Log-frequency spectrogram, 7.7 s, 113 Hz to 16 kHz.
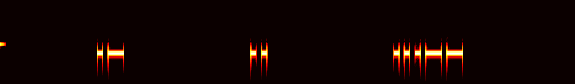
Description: Morse code, heard as a keyed tone, about 17 wpm, spaced as for 5 wpm, 700 Hz. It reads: AI3
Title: USA Call Signs - 4 Characters - 8x Character Spacing - 17wpm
